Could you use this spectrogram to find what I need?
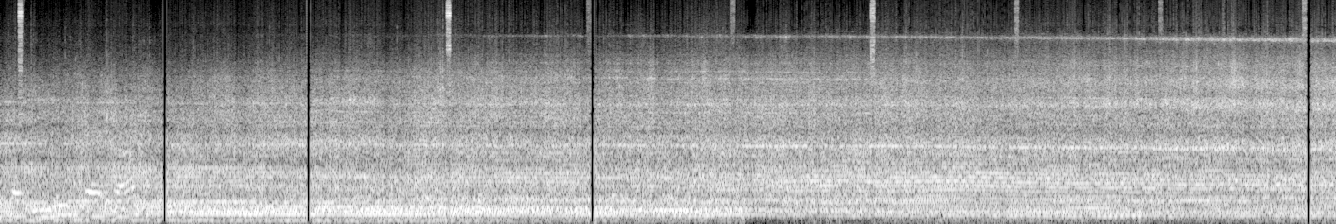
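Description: Aircraft engines drone steadily overhead.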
